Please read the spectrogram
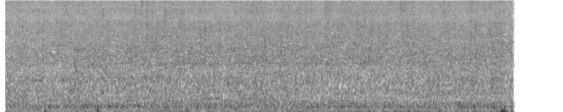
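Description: Water pouring from the two spouts of a stone wall fountain and splashing into its small pool, a steady rushing spatter. A short low thump comes just before the sound cuts off suddenly about five seconds in.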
